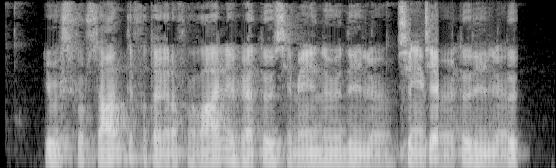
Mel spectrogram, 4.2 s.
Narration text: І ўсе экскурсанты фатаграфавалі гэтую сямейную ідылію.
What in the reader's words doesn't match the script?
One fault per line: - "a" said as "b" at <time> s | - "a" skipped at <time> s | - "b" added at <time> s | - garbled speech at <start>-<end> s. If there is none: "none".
- "ўсе" skipped at 0.5 s
- garbled speech at 3.0-3.9 s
